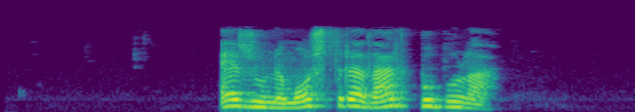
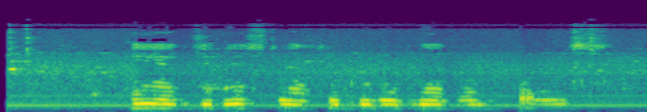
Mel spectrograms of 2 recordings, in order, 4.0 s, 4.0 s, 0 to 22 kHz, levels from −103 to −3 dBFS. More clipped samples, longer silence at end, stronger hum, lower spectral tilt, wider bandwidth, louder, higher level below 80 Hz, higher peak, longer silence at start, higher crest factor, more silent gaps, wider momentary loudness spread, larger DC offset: neither; first, 0.9 s vs 0 s; neither; about the same, -5.5 dB/octave vs -5.5 dB/octave; about the same, 8 kHz vs 7.8 kHz; about the same, -17 LUFS vs -15 LUFS; second, -64 dBFS vs -58 dBFS; about the same, -2 dBFS vs -2 dBFS; first, 1.35 s vs 0.05 s; about the same, 16 dB vs 14 dB; neither; second, 9 LU vs 13 LU; neither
